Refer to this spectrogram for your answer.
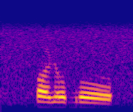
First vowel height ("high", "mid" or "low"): low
